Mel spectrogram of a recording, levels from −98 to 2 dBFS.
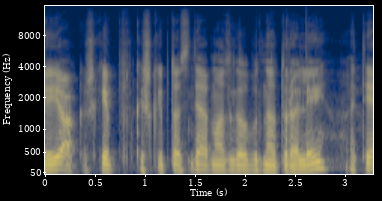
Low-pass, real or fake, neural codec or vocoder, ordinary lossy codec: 14.4 kHz; real; none; AAC, 96 kbps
